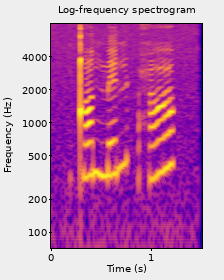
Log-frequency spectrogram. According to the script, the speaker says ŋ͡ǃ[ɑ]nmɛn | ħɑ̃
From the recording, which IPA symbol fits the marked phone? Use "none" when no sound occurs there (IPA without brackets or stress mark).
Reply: ɑ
